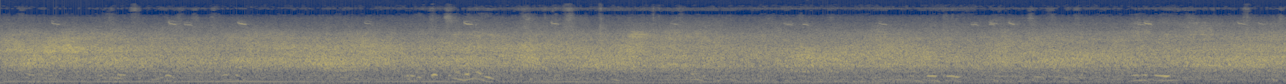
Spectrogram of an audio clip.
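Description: Wind blows steadily across open ground.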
